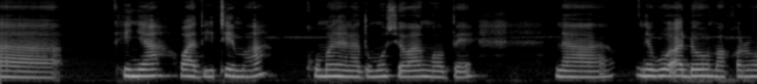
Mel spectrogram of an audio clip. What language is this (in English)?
Kikuyu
